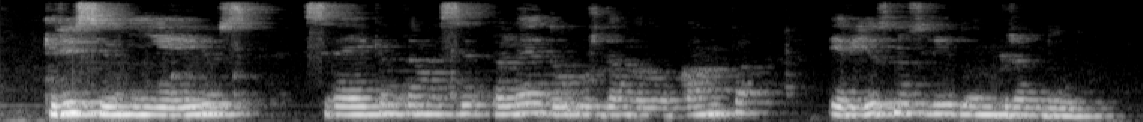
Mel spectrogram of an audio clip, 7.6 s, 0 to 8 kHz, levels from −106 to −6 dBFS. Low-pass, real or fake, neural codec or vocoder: 7.2 kHz; real; none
